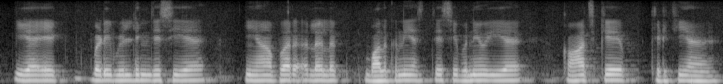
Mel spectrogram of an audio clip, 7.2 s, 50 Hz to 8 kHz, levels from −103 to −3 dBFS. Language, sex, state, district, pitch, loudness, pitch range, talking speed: Hindi, male, Rajasthan, Churu, 145 Hz, -29 LUFS, 145-150 Hz, 155 wpm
